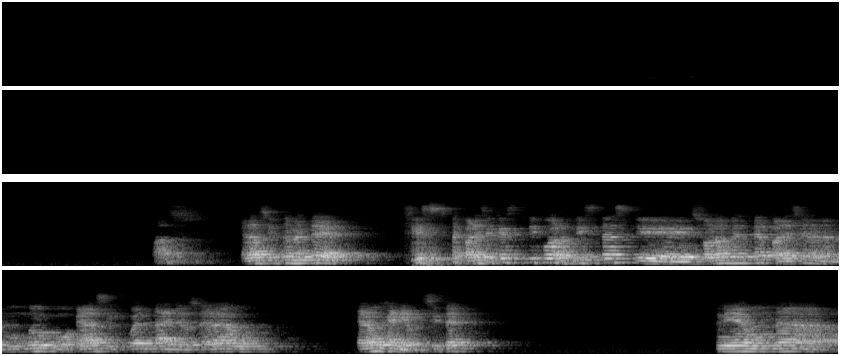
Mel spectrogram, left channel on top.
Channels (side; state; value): left; silent; 63 dB below the other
